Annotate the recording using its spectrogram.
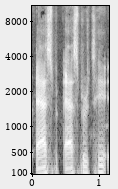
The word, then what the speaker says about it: aspartame: Dude, there's nothing in it except for aspartame.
